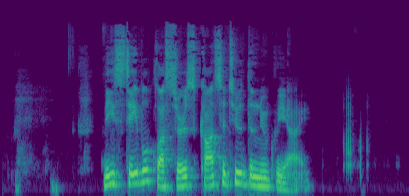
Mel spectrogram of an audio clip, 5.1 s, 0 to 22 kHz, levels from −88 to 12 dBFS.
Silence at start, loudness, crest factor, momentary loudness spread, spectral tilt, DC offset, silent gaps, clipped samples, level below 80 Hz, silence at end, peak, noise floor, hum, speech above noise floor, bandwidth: 0.2 s; -16 LUFS; 16 dB; 8 LU; -6 dB/octave; under 0.1%; none; under 0.1%; -56 dBFS; 1.25 s; -4 dBFS; -73 dBFS; none; 57 dB; 14.5 kHz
